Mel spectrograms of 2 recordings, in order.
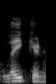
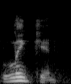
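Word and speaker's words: Laken: made was was when he referred to uh Lake and Riley as Lincoln Riley so Marjorie Taylor green was was in uh in attendance and she was saying say her name say her name uh lakol Riley and Biden was like link Riley which just shows that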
